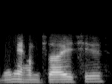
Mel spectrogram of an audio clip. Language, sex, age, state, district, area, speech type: Kashmiri, male, 30-45, Jammu and Kashmir, Srinagar, urban, conversation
